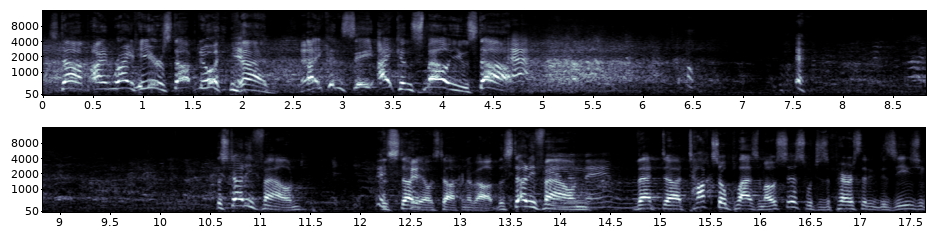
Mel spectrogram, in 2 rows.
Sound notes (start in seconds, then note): 4.6 laughter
